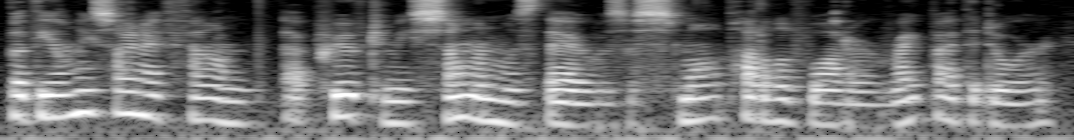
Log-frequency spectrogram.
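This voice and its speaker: An actress playing an earnest young woman recounting frightening memories in a halting, guarded, matter-of-fact interview style for an audio drama. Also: fairly low pitch, fairly even intonation, slight background noise, close to an everyday voice. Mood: haunted, insistent. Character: haunted, earnest young woman recalling childhood terror.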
